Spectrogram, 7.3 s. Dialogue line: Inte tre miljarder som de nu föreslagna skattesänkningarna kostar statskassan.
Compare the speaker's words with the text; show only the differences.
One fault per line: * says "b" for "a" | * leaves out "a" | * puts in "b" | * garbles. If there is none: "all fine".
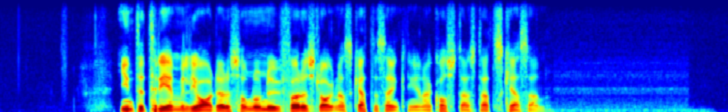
all fine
